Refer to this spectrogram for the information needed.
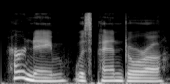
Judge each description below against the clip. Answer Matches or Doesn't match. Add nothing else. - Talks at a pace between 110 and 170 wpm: Matches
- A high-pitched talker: Doesn't match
